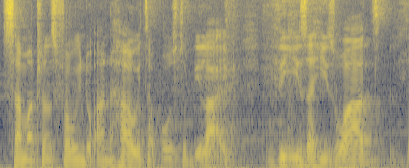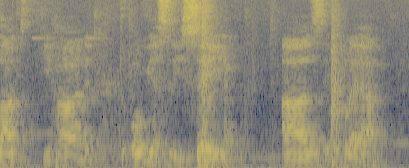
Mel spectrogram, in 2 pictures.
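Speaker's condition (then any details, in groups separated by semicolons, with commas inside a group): No condition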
